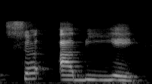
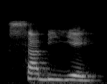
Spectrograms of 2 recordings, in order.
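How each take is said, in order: First: Both vowels are said, with a break between them. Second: The words run together with no vowel between them. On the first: The speaker calls it wrong. "we can't say se habiller. It just doesn't sound right" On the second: The speaker calls it right. "French has to be smooth"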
